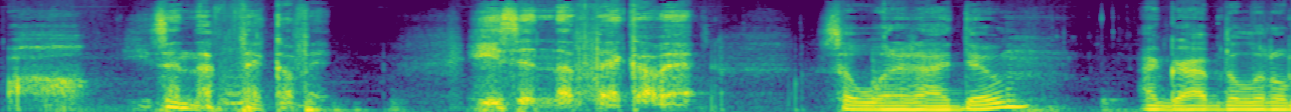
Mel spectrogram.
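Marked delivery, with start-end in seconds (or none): 0.1-3.5 whispered mock realization; hushed, breath-only retold thought; scheming whisper. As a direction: whisper it like juicy gossip to yourself. Gleeful realization about his friend.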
